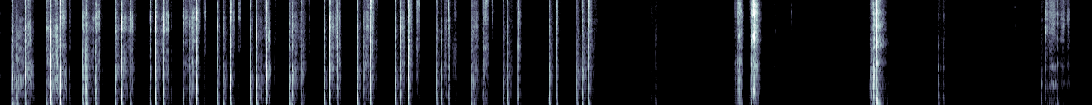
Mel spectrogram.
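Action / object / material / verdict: tap / cardboard box / cardboard / none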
